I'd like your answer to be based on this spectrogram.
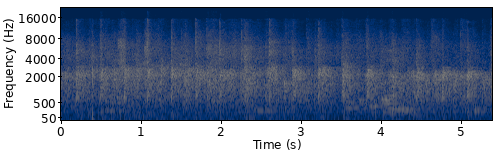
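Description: A church congregation claps in praise, producing a dense, continuous wash of applause that fills the room while voices carry on underneath.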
